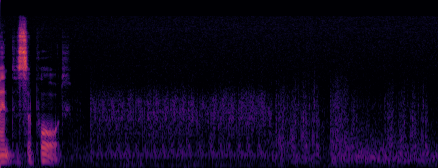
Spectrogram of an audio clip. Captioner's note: weapons firing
